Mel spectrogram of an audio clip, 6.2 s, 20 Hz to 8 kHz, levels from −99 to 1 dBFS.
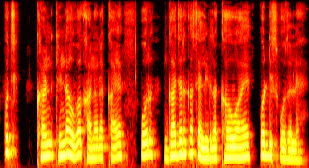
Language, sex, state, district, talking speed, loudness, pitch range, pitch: Hindi, male, Uttar Pradesh, Saharanpur, 165 wpm, -16 LUFS, 145-175 Hz, 165 Hz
